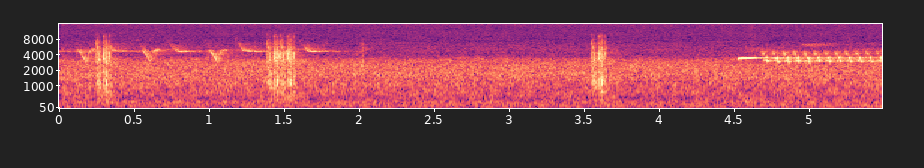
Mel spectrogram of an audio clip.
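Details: Male Japanese robin at Yanagisawa Pass on 28 April 2019. A faint, high series of downslurred notes from another bird and a few sharp clicks come first, then the robin bursts into a loud, rapid rattling trill at the end.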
